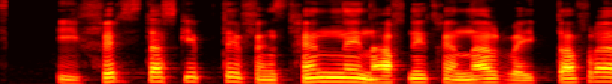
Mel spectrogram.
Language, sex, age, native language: Icelandic, male, 40-49, Polish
